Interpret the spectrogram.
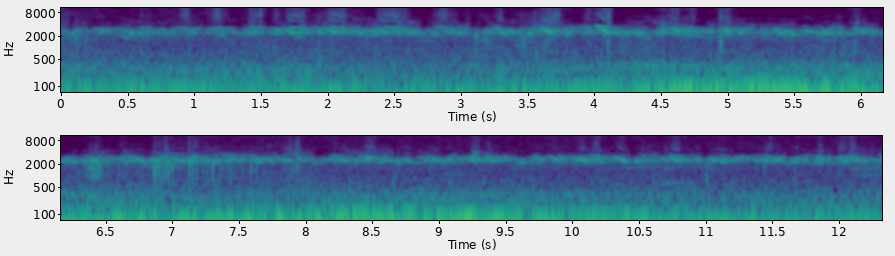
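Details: A flock of two-day-old chicks just arrived at a home keeps up continuous high peeping, while a heavy low rumble, like a vehicle or handling noise, runs underneath.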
